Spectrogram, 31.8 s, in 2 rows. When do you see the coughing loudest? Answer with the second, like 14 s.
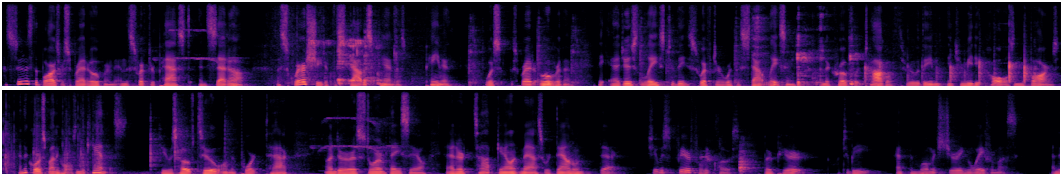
5 s.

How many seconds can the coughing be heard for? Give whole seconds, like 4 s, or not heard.
4 s.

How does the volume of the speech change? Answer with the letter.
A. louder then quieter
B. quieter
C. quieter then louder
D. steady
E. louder
B.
